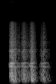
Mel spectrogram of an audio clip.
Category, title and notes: Sound effects > Electronic / Design
Glitch (Faulty Core) 5
audio-glitch, audio-glitch-sound, audio-glitch-sound-effect, computer-error, computer-error-sound, computer-glitch, computer-glitch-sound, computer-glitch-sound-effect, error-fx, error-sound-effect, glitches-in-me-britches, glitch-sound, glitch-sound-effect, machine-glitch, machine-glitching, machine-glitch-sound, ui-glitch, ui-glitch-sound, ui-glitch-sound-effect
